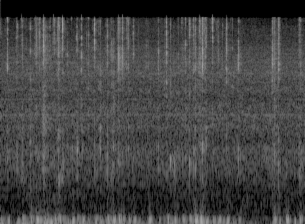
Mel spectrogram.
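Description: Computer keyboard being typed on: a fast run of keystrokes for about four seconds, a short lull, then a few more keys near the end.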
